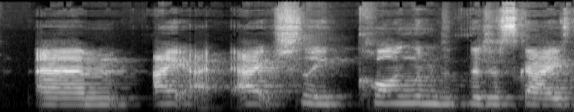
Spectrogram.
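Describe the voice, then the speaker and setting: The voice has a bright, sharp tone and moves at a fairly quick pace, its intonation monotone and flat. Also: woman. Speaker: solicitor, law firm founder. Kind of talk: interview. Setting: live stream. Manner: casual, hesitant with many fillers.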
